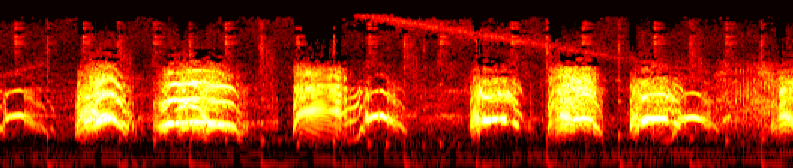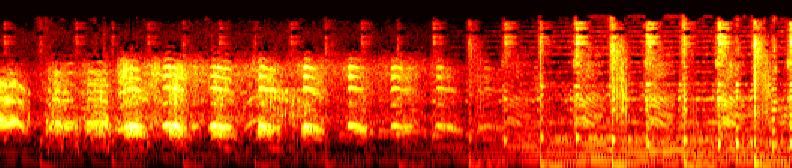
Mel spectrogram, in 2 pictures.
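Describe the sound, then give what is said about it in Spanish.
Swans calling in a run of loud, nasal, honking notes, first in separate bursts, then quicker and overlapping, with a rougher, noisier stretch of calls at the end. “También es verdad que muchas veces se ponen muy pesados y cantan así, como hemos escuchado.”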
